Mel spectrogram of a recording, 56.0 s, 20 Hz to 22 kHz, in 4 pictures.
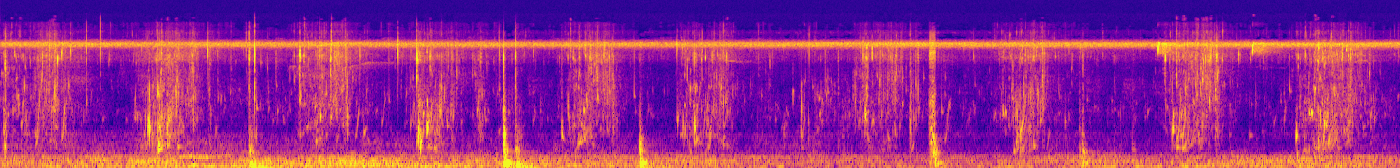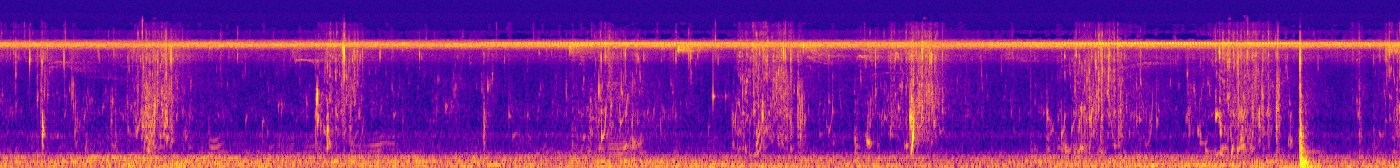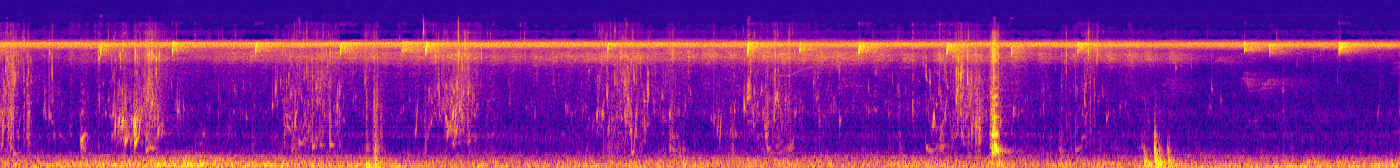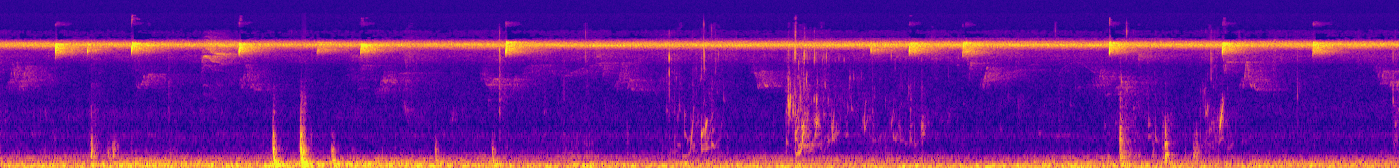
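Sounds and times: low rumble: 0.0 - 6.9
paddle splashing in water: 0.0 - 41.0, 42.8 - 47.7, 48.6 - 51.5, 52.9 - 54.8.

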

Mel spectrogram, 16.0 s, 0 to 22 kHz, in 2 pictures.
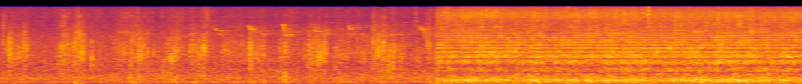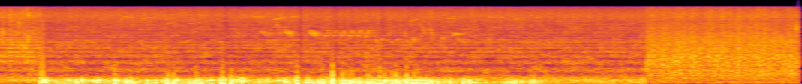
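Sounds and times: deeper water rushing: 4.4 - 16.0
stream trickling over rocks: 4.4 - 16.0.

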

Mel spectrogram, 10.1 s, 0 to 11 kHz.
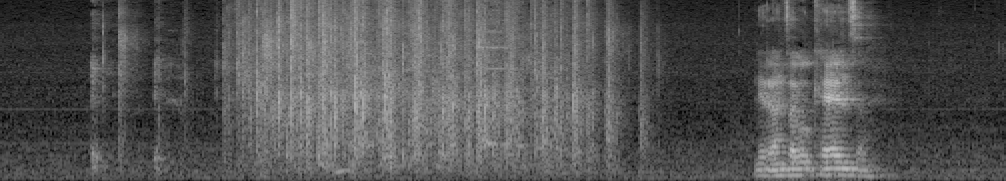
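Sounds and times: audience applauding: 2.2 - 6.7.

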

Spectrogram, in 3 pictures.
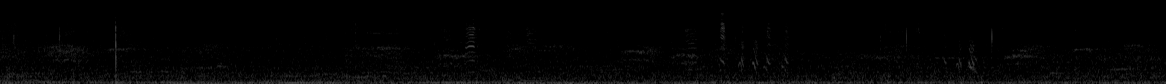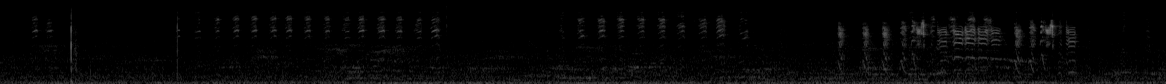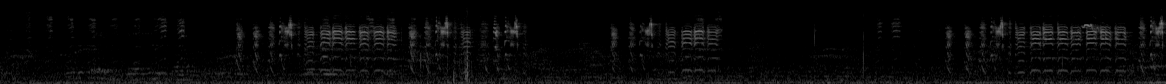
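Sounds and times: baby finch chirping: 4.5 - 4.9, 6.8 - 8.0, 12.0 - 12.3, 13.5 - 16.2, 17.2 - 19.2, 20.0 - 28.6, 29.4 - 30.6, 32.1 - 34.9.

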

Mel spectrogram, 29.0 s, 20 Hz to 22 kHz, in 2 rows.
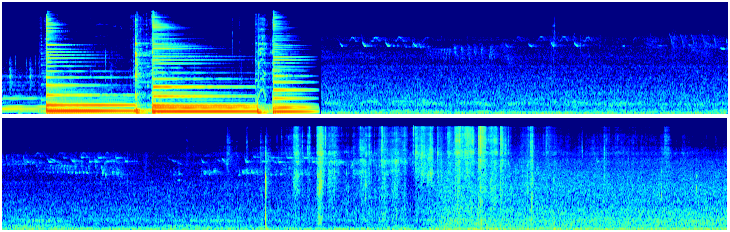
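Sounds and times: small birds chirping: 6.6 - 29.0
footsteps crunching through dry leaves: 18.1 - 29.0.

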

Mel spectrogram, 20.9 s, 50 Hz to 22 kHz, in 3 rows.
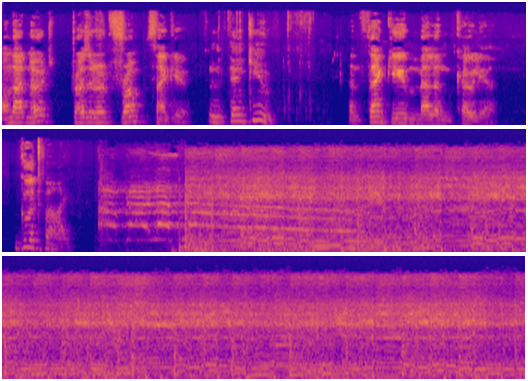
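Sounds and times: rock music: 9.3 - 20.9.

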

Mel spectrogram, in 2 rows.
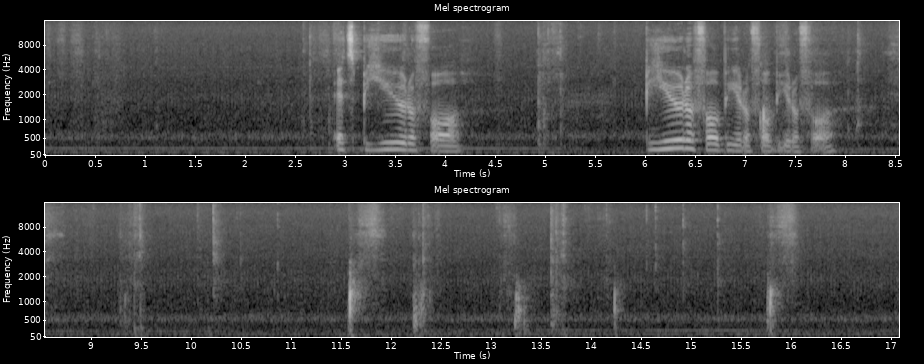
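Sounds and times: faint steady hum: 0.0 - 17.0
paper sheets flicking and tapping: 13.2 - 14.4, 15.7 - 16.1.

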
